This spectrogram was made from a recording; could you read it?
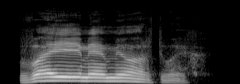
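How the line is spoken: Soft, thoughtful. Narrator (Russian): Это прозвучало мягко, задумчиво

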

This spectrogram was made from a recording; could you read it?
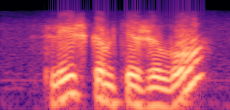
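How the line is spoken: Menacing question. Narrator (Russian): грозно спросил Ранд

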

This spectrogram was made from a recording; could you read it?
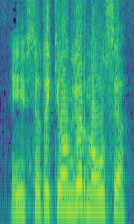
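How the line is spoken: Grumbling. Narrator (Russian): пробурчал Джейкоб

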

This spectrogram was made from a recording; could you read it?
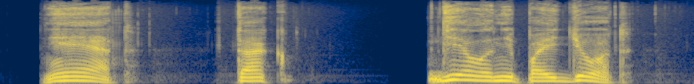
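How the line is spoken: Shouted. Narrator (Russian): прокричал Гриф и едва удержался, чтобы не закашляться

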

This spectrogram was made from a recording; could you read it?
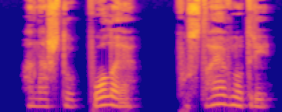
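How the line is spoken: Whispered. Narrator (Russian): прошептал Гена

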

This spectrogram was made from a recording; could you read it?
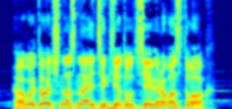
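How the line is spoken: Shouted. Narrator (Russian): крикнул ему Саша

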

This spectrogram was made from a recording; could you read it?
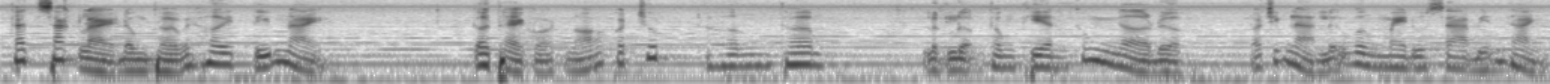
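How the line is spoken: Gloomy sighing mutter. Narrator (Vietnamese): Dực lão buồn bực, thở nhẹ một hơi lẩm bẩm

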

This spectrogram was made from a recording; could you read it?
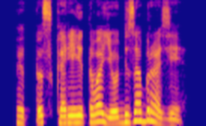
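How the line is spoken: Smirking, suppressing laughter. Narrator (Russian): усмехнулся Кирьян, хотя едва сдерживался, чтобы не рассмеяться в голос

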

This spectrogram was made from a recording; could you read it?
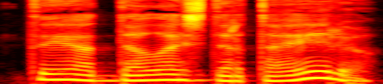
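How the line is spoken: Gloomy remark. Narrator (Russian): мрачно заметил Альрем

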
